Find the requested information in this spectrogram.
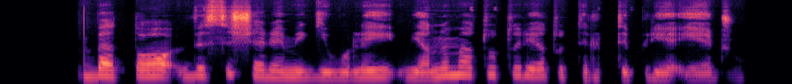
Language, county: Lithuanian, Kaunas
